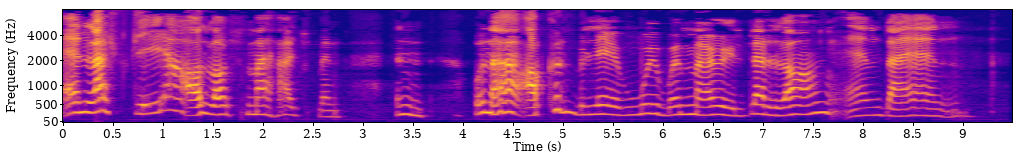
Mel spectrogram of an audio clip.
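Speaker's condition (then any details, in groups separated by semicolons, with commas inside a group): Cerebral palsy; unable to move without some support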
